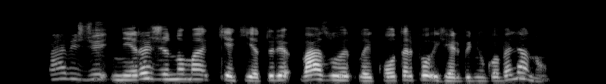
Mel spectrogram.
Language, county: Lithuanian, Marijampolė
